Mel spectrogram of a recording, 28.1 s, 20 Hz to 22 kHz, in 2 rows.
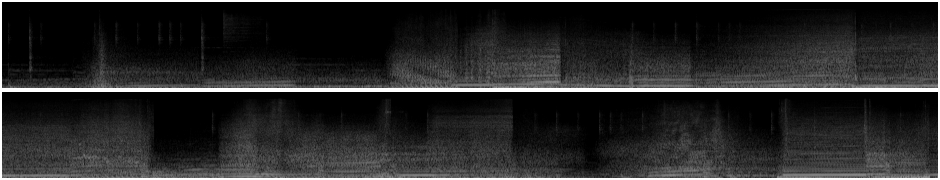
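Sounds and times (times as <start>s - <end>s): car engine revving hard: 23.3s - 25.1s, 25.7s - 28.0s.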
